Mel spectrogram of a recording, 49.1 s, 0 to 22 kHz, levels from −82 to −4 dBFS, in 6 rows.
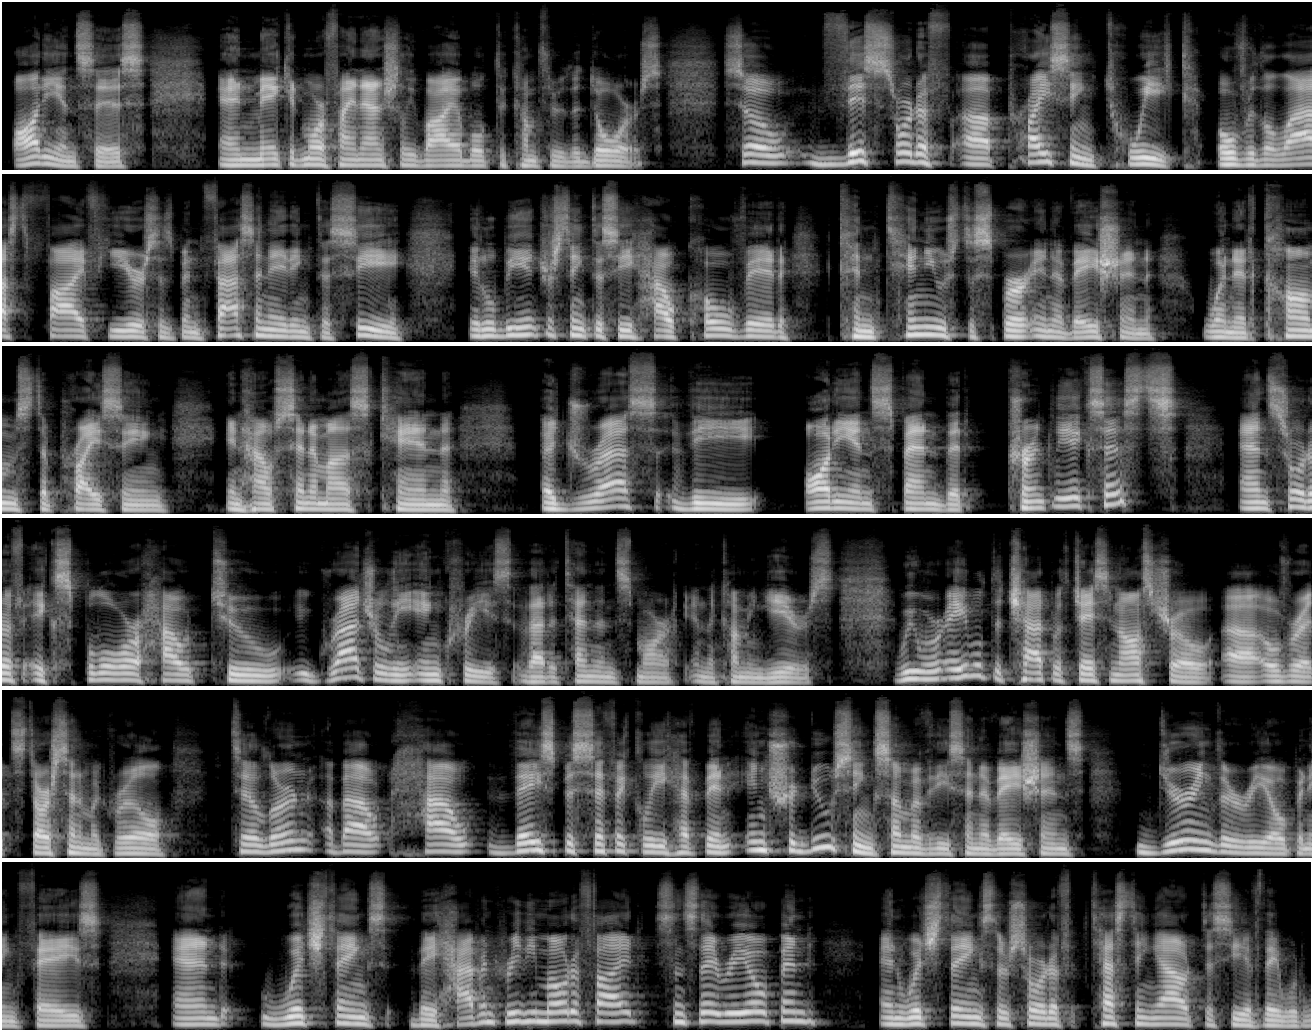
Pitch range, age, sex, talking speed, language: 120-160 Hz, 30-49, male, 155 wpm, English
